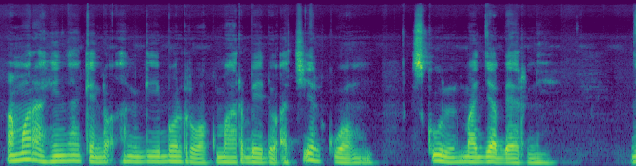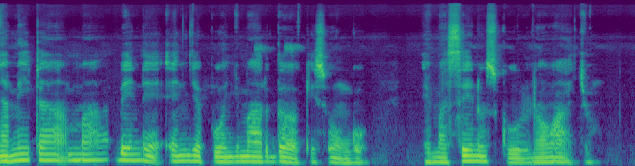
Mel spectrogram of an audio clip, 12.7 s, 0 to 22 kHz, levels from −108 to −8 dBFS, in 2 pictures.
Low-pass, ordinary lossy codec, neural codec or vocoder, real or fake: 19.8 kHz; none; vocoder, 44.1 kHz, 128 mel bands, Pupu-Vocoder; fake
